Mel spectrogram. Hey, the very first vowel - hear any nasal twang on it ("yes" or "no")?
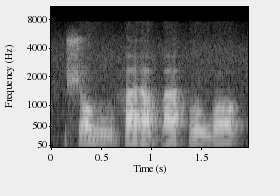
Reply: no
